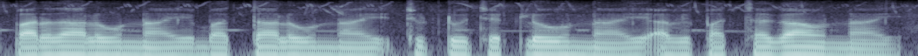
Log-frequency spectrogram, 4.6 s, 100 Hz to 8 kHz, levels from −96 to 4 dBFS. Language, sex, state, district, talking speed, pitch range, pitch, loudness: Telugu, male, Telangana, Mahabubabad, 130 wpm, 100-105 Hz, 100 Hz, -18 LUFS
